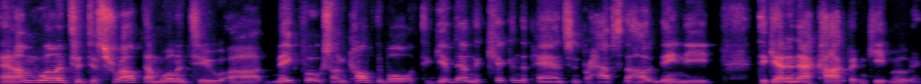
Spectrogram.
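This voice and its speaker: Speaking with an American accent at a moderate pace, a man sounds animated and energetic, with lively intonation, on a very clean recording with a silent background. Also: medium pitch for a man. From United States. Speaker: motivational speaker. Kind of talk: interview. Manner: energetic, inflected voice.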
